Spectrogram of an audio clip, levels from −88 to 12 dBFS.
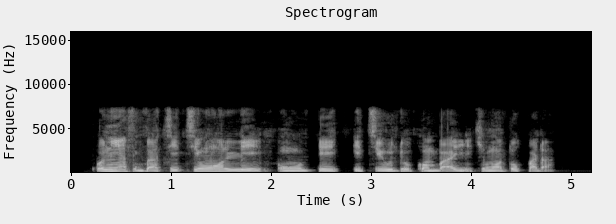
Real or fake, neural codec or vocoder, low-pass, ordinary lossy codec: fake; codec, 16 kHz, 8 kbps, FreqCodec, larger model; 7.2 kHz; MP3, 96 kbps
